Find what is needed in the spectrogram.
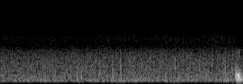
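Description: Steady hiss of an old film soundtrack, an even noise with no distinct events.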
